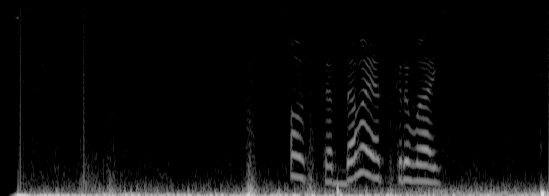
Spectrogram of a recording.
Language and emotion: Russian, positive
